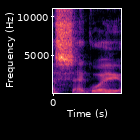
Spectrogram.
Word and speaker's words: segue: click the button now a segue of course that's how you pronounce that word actually didn't even know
